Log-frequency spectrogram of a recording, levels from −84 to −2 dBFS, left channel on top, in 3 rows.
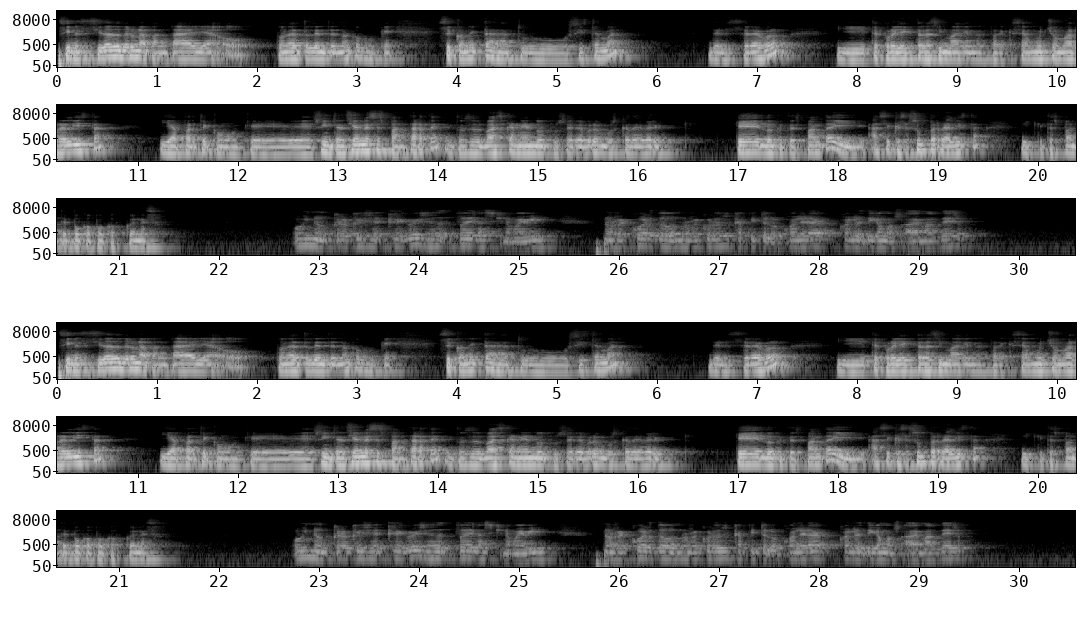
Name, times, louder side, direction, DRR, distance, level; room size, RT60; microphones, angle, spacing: voice 1, 0.0-1.9 2.2-5.7 6.5-7.3 7.8-10.7 11.2-16.2 17.0-19.4 19.8-21.4, left 1 dB, 10° left, 4 dB, 0.4 m, -27 dB
voice 2, 6.9-7.3 22.7-29.4, right 2 dB, 30° right, 3 dB, 1.4 m, -40 dB
7.3 x 5.7 x 4.4 m, 0.73 s
head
